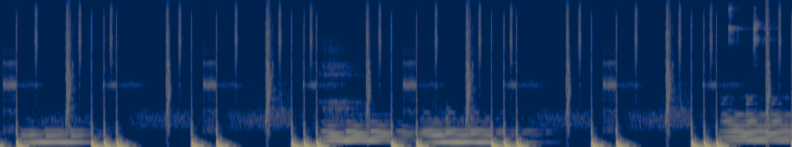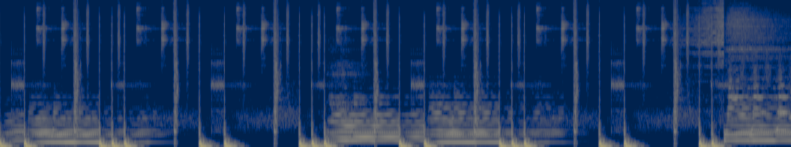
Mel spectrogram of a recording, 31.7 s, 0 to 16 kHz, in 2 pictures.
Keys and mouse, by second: 5.2 Escape, 18.1 click, 18.5 Escape, 19.1 click, 19.3 Escape, 19.5 click, 19.9 Delete, 22.7 Escape, 23.6 y, 23.7 click, 23.8 right click, 24.4 click, 25.9 click, 27.9 click, 29.1 click, 30.2 click.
